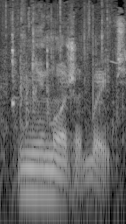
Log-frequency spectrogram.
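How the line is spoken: Shocked whisper. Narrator (Russian): потрясенно прошептал он

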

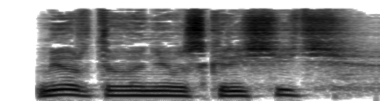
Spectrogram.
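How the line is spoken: Gloomy speech. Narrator (Russian): мрачно произнес каноник Элюар

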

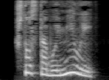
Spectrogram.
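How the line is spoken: Alarmed exclamation. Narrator (Russian): встревоженно воскликнула Наташа

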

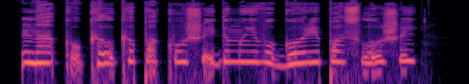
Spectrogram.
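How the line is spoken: Trembling hoarse girl's voice. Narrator (Russian): Голос девочки дрожал и хрипел

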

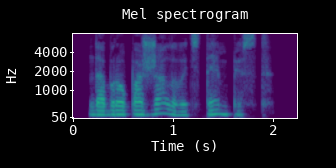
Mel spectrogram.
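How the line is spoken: Quiet speech. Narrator (Russian): тихо сказал он

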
